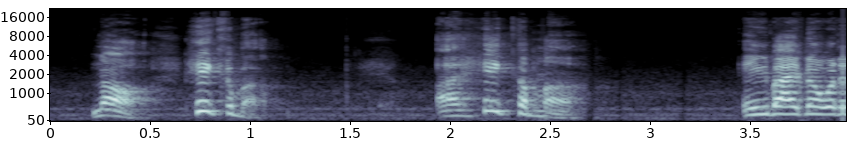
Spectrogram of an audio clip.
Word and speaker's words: jicama: Hikima.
